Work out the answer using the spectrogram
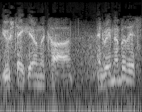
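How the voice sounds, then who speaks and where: An actor playing a resolute gentleman sleuth, urbane, assured and reassuring, in 1930s radio drama style. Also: sits low, quick pace, lightly acted. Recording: muffled, noisy 1930s radio recording.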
